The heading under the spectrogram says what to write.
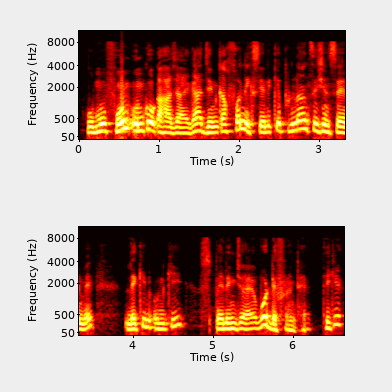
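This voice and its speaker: A man's voice: mid-range voice, warm tone. A man with an Indian English accent teaching an exam-prep lesson, explaining step by step and often checking "theek hai".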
